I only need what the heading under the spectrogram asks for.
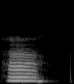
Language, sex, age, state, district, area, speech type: Hindi, female, 45-60, Uttar Pradesh, Azamgarh, rural, read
